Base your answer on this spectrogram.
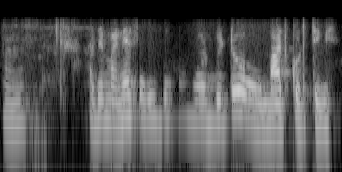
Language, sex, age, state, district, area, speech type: Kannada, female, 18-30, Karnataka, Hassan, rural, conversation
